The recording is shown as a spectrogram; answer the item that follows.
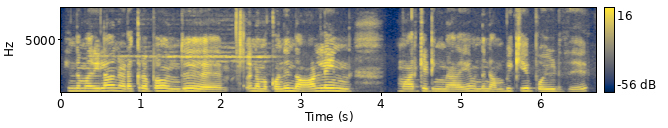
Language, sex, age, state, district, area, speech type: Tamil, female, 18-30, Tamil Nadu, Nagapattinam, rural, spontaneous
